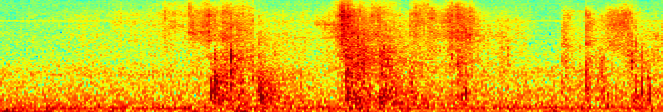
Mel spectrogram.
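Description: Paper rustles as a sheet is moved.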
